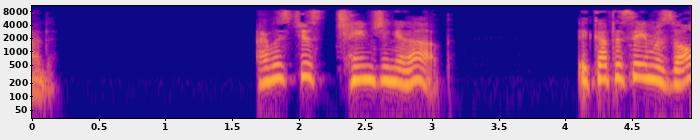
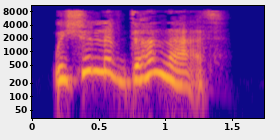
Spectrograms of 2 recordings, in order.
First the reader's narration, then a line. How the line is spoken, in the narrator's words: I blurted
